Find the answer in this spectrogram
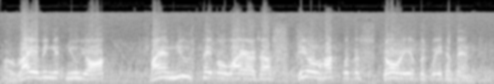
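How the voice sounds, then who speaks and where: An excited, high-pitched man speaks over noticeable background noise. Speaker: newsreel narrator. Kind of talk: newsreel narration. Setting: 1930s archival film recording. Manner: fast, excited.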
